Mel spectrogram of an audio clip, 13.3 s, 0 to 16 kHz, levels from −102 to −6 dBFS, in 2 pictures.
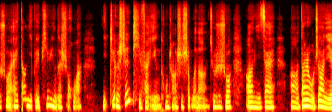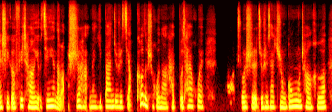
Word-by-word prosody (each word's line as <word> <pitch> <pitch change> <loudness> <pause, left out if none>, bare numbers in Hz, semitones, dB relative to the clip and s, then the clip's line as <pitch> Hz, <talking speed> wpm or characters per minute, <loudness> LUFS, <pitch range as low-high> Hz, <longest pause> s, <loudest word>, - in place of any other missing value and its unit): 说， 100 - -1
诶， 195 - 0
当 210 +2 -5
你 195 - +2
被 - - -1
批 235 - -2
评 205 -5 +4
的 175 - -2
时 - - -7
候 - - -8
啊， - - -8 0.4
你 - - -6
这 225 - +3
个 205 - +5
身 295 - +3
体 400 +4 -2
反 - - -3
应 - - -3
通 180 - -3
常 175 - -5
是 175 +2 -3
什 195 - -2
么 225 - -6
呢？ 210 -1 -4
就 180 - -2
是 180 - -1
说， 175 +1 0 0.3
啊， 170 0 +3
你 160 -2 0
在， 170 +1 +3 0.3
啊， 170 -3 -2
当 205 +3 +4
然 205 -2 +6
我 165 - 0
知 190 - -1
道 185 - +6
你 155 - +2
也 145 +2 +3
是 165 0 +2
一 - - -3
个 - - +2
非 210 +6 +1
常 170 -4 +2
有 155 - 0
经 195 +1 +3
验 200 - +4
的 160 - 0
老 - - -5
师 195 - +1
哈， 175 -2 -2
那 175 +1 -1
一 175 0 -4
般 185 +1 +1
就 185 - 0
是 175 -1 0
讲 170 - -1
课 285 - -1
的 235 - +5
时 190 - -5
候 - - -2
呢， 155 -1 0
还 - - -3
不 160 - -6
太 195 +3 -1
会， 185 -1 -2
啊， 425 - -22 0.2
说 165 - 0
是 170 - +1
就 160 - -1
是 170 - 0
在 175 +1 0
这 175 +4 -7
种 165 -2 +1
公 185 +3 +2
共 190 - +5
场 165 -5 0
合， 165 0 0
175 Hz, 345 characters per minute, -24 LUFS, 165-195 Hz, 0.4 s, 然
